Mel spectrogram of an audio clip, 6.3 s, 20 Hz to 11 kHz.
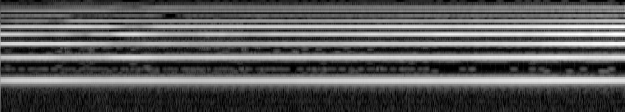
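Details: Jaws Mark 2 CB radio with no TX or RX, during receive adjustment: clean steady tone near one kilohertz comes through loud with almost no hiss; strong clear received signal.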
